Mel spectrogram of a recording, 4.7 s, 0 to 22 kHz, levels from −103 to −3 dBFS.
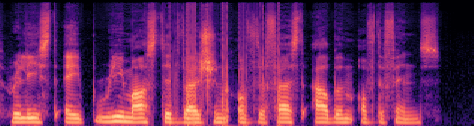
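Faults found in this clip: Processor overload crackle, 1.45–2.78 s. Gritty tearing over the speech. Audio processing repeatedly misses buffer deadlines; each miss replays stale audio with hard edges. About 70 misses, with buffers of roughly 0.7 ms. Stops once the load passes.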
